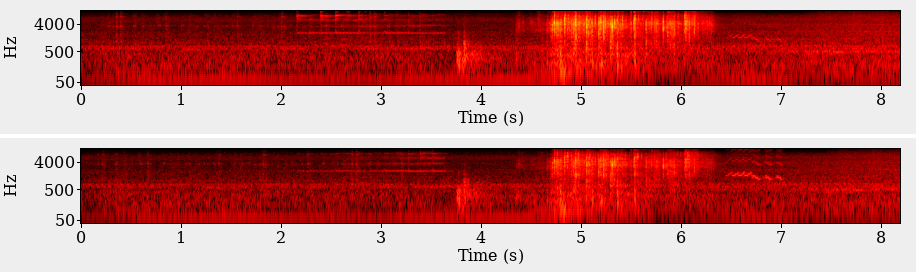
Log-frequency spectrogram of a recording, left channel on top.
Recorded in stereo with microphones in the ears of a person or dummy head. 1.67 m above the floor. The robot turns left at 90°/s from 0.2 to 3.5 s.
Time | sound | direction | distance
2.1 | a bell | 90° left | 1.4 m
3.8 | crumpling | 20° left (ahead or behind) | 2.5 m
6.4 | a ringtone | 35° right (ahead or behind) | 1.0 m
